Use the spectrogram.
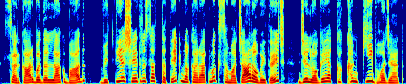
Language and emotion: Maithili, fearful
